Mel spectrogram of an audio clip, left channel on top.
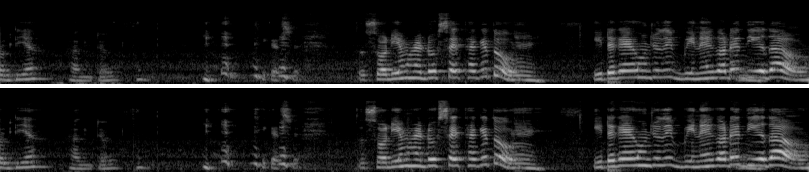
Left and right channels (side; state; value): both; normal; correlation 0.69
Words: hydroxide, ঠিক আছে। তো সোডিয়াম হাইড্রোক্সাইড থাকে। তো এটাকে এখন যদি ভিনেগারে দিয়ে দাও,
